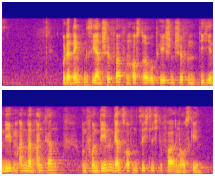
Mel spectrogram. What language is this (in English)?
German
